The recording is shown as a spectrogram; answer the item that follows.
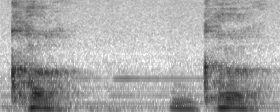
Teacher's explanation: K, blade of the tongue against the upper gum ridge, the hard palate.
